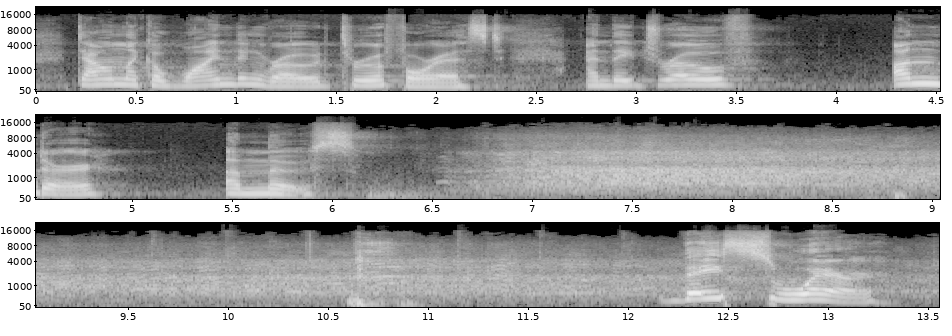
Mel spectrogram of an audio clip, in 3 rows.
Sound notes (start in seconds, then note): 6.6 audience laughs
